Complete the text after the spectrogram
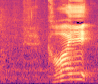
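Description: A young man exclaims with a rising, delighted voice.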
